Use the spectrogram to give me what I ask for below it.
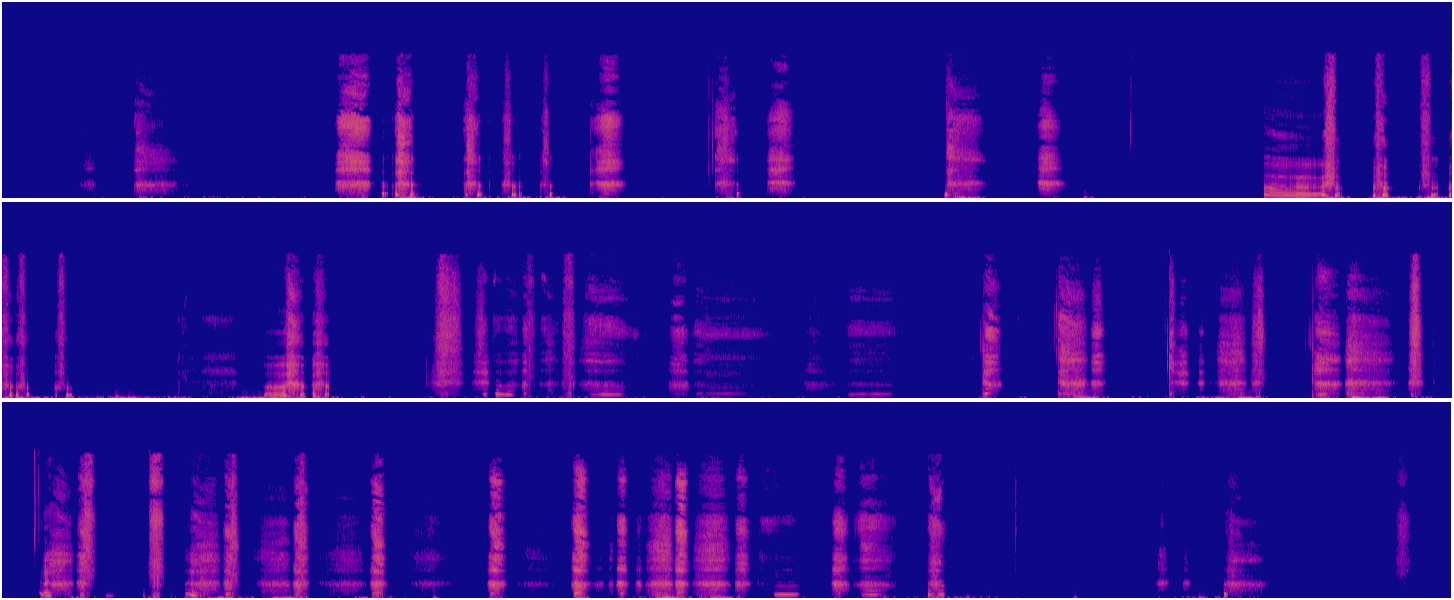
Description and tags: Woman's harmonics - Crying
A series of woman's crying that ranges from light to just heard of the death of a loved one.
cinematic, crying, emotional, acting, hurt, scared, women, upset, woman, wake, female, sadness, girl, wistful, tears, sad, melancholic, worried, harmonics, OWI, voice, s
